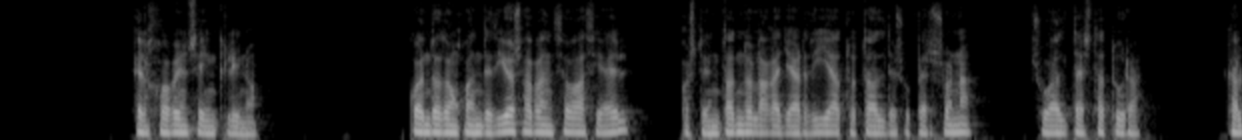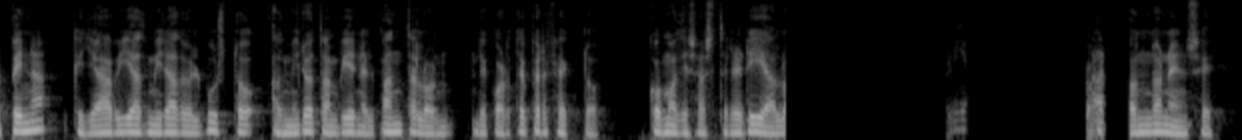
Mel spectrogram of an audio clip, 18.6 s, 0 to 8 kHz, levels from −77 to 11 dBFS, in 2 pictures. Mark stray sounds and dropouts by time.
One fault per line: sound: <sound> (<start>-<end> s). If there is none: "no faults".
sound: laugh (16.4-16.6 s)
sound: laugh (17.5-17.6 s)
